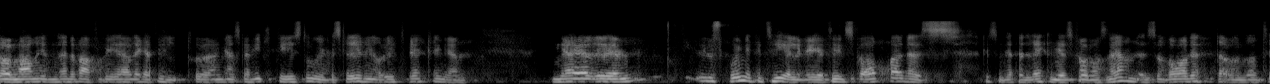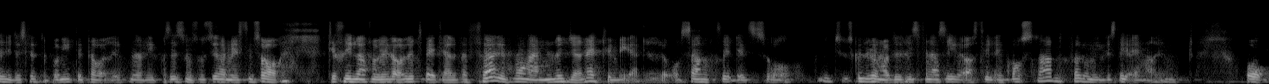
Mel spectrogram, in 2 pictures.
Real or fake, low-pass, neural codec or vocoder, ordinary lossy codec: fake; none; codec, 16 kHz, 1 kbps, FreqCodec, smaller model; none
